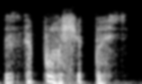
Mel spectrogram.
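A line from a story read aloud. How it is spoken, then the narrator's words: Sobbing. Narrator (Russian): всхлипнула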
